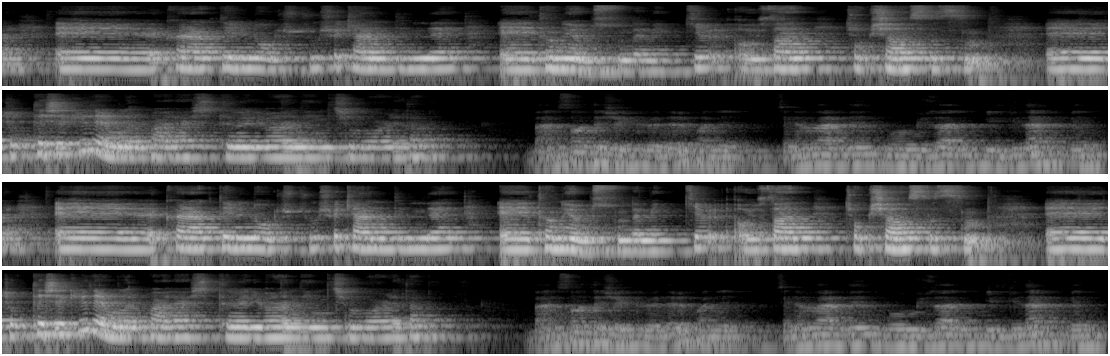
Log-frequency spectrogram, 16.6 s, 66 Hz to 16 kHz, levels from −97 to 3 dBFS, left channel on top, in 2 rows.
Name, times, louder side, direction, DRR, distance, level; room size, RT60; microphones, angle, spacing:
voice 1, 0.0-3.4 3.7-11.5, right 1 dB, 55° right, 1 dB, 0.4 m, -27 dB
voice 2, 12.2-13.8 14.2-16.5, equal, 10° right, -3 dB, 0.8 m, -41 dB
5.1 x 2.5 x 3.4 m, 0.90 s
head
